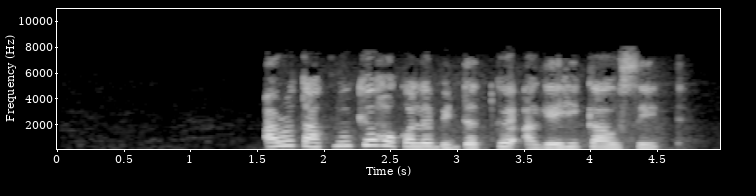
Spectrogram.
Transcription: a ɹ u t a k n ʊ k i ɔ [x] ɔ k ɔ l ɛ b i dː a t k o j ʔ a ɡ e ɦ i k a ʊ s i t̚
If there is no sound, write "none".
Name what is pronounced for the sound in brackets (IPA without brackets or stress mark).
x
